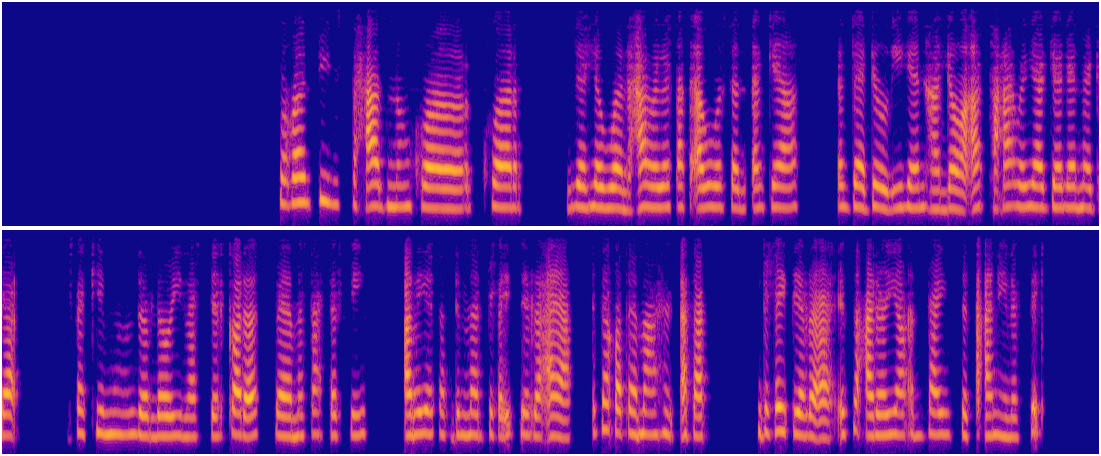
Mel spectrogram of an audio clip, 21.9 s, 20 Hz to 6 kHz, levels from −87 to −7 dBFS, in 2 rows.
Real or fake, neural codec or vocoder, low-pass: fake; codec, 16 kHz, 0.5 kbps, FunCodec, trained on LibriTTS, 25 frames a second; 5.4 kHz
